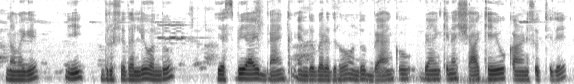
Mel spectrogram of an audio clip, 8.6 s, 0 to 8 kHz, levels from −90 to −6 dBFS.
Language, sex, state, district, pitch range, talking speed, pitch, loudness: Kannada, male, Karnataka, Belgaum, 110-135 Hz, 105 wpm, 120 Hz, -29 LUFS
